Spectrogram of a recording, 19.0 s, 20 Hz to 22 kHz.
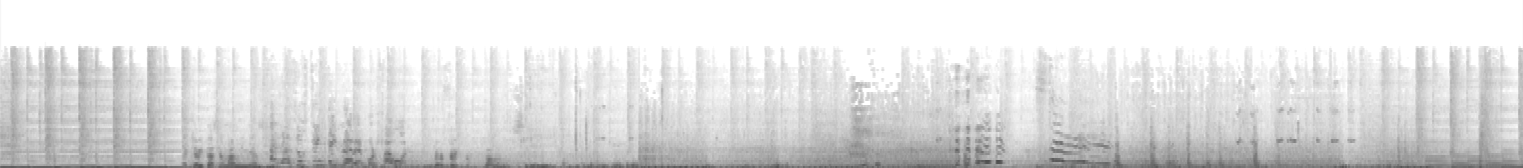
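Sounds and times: wind on microphone: 0:02.9 - 0:11.9, 0:13.0 - 0:18.0
golf cart rumbling: 0:03.2 - 0:18.4
child's high exclamation: 0:13.1 - 0:14.0.

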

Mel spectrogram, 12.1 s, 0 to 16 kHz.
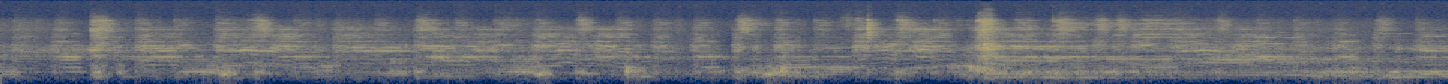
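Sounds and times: music with voices from television: 0:00.0 - 0:12.0.

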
